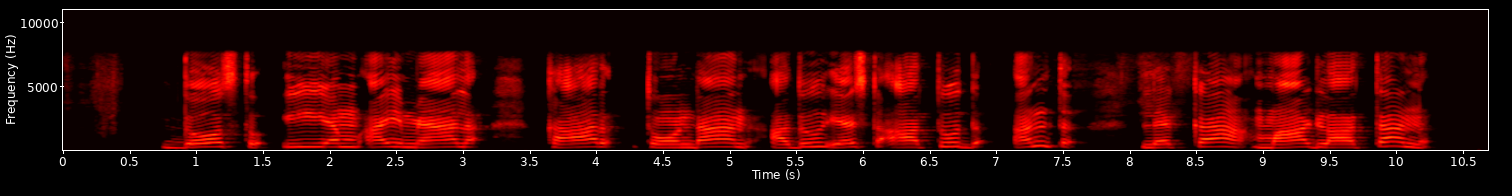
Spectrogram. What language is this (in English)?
Kannada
